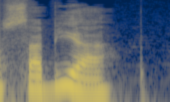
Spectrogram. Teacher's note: E sabiá, sílaba tônica no último A, é um substantivo que se refere a um animal, sabiá.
